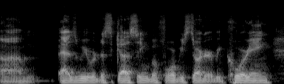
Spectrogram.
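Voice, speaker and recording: In a very clean recording with a silent background, a voice with an American accent and vocal fry speaks at a fairly quick pace. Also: man. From Virginia. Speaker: podcast host. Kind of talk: interview.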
